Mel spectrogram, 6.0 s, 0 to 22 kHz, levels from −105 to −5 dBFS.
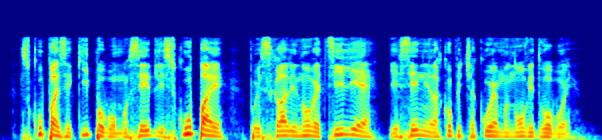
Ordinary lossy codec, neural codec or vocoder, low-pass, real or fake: none; codec, 16 kHz, 16 kbps, FreqCodec, larger model; 7.2 kHz; fake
